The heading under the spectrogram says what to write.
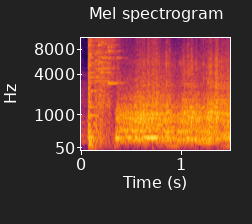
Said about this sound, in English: I pick up my rag, fill the glass with sand, and scratch the hell out of it.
